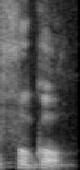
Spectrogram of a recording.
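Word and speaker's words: Foucault: ऐसा नहीं करना बच्चों, माइकल फुको इनका नाम है। अब इसका नाम भी आप लोग देखो, जो स्पेलिंग बता रही है इसके हिसाब से भी बच्चे बोलते हैं, गाली वाली देते, बाद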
